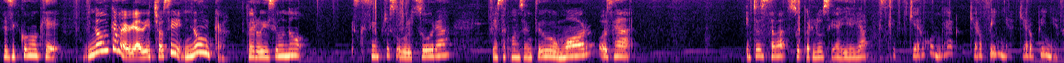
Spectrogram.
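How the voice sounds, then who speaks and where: A woman's voice: fairly high pitch, expressive, moderate pace, creaky, mellow, faint music behind. A woman giving a personal faith testimony, telling her story earnestly and emotionally and often checking in with tag questions. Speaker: testimony guest.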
